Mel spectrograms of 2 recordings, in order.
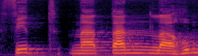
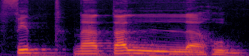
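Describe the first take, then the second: First: The n is pronounced clearly before the l. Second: The n merges into the l without nasalization.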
